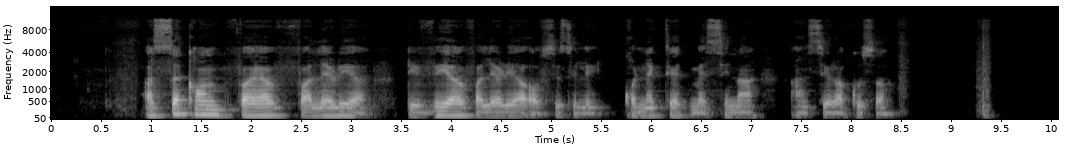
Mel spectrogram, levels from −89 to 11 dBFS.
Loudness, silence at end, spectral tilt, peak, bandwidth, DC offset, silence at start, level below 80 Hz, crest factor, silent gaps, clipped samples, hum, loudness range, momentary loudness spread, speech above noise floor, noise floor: -27 LUFS; 0.7 s; -6 dB/octave; -6 dBFS; 11.5 kHz; under 0.1%; 0.95 s; -60 dBFS; 22 dB; none; under 0.1%; none; 10 LU; 18 LU; 59 dB; -85 dBFS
